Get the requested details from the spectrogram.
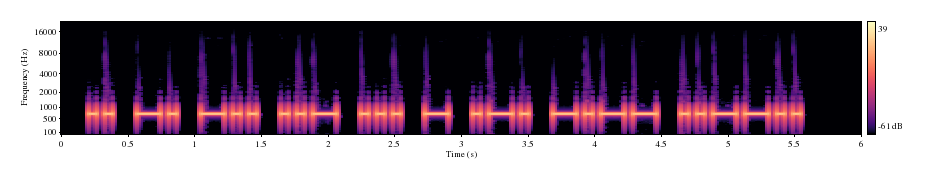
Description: Morse code, heard as a keyed tone, about 21 wpm, 700 Hz. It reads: INDUSTRY?
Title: Sentences from Top 1000 Words - Review Part 4 - 20wpm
